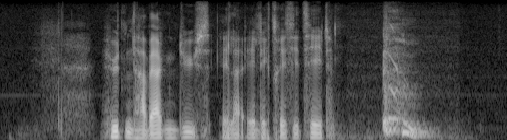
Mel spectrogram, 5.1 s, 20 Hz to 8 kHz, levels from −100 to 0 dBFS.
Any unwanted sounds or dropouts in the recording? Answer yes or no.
yes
